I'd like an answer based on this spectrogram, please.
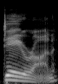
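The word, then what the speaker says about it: Daeron: Lord Howard in the chat pointed out that that's pronounced Dayron. I did not read these books. Dayron, so there we go.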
